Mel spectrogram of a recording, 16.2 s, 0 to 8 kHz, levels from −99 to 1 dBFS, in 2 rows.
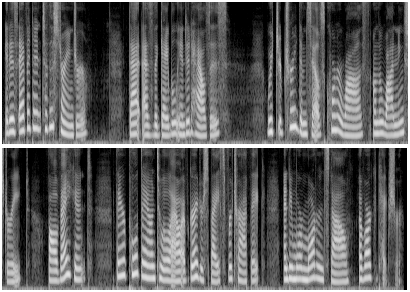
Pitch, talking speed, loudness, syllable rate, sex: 235 Hz, 150 wpm, -18 LUFS, 5.1 syllables/s, female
